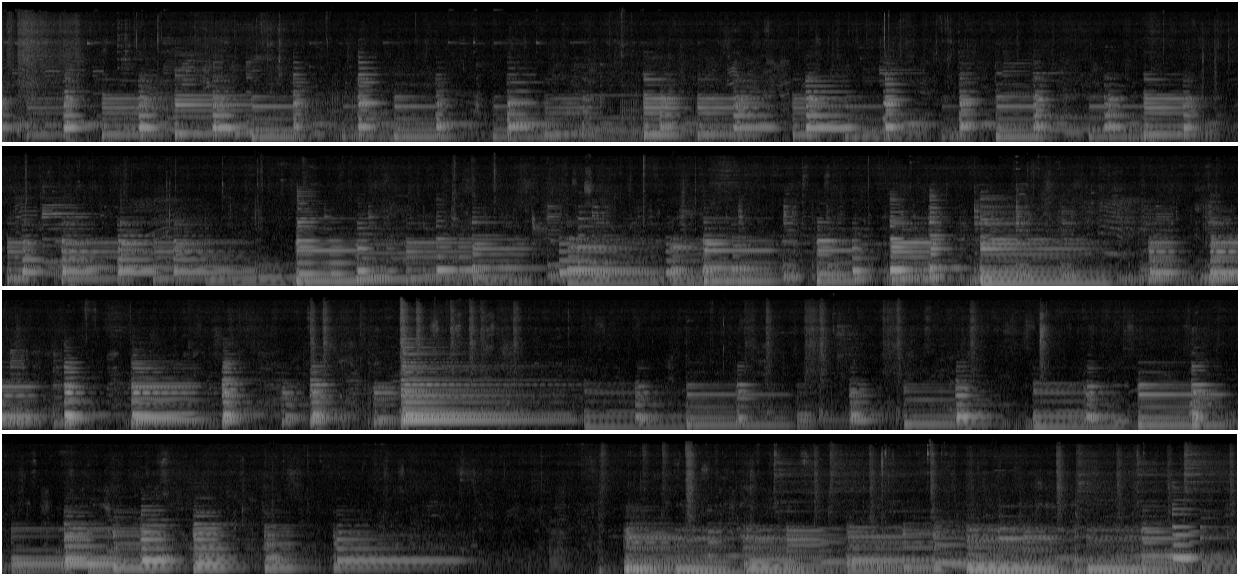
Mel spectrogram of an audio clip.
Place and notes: Wipperfürth, Marktplatz - teenage jazz band probe / rehearsal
